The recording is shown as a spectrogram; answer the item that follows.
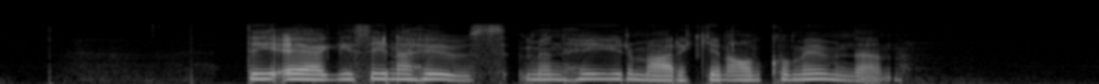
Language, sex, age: Swedish, female, 31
